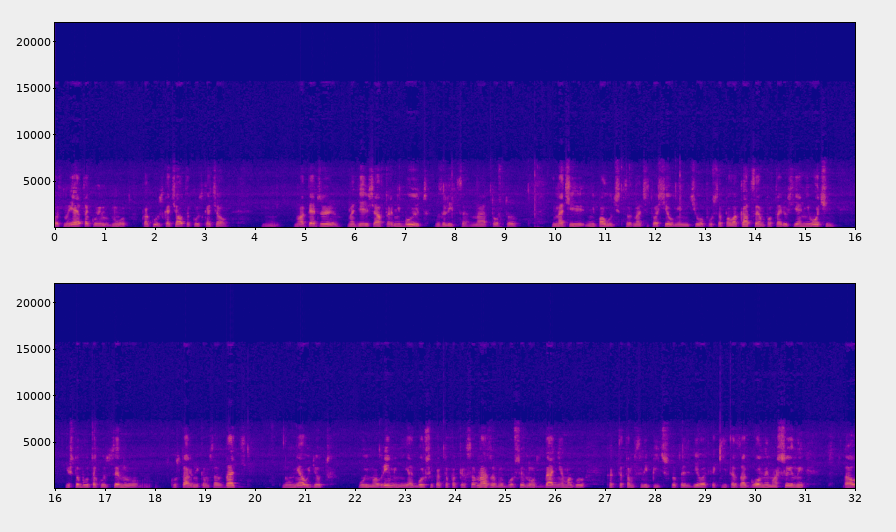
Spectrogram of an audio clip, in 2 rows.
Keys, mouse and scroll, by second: 3.1-7.0 middle drag, 7.4 shift+middle click, 8.1 middle click, 9.0 shift+middle click, 10.4-11.5 middle drag, 11.6 shift+middle click, 16.9-20.0 middle drag, 20.9-22.6 middle drag, 23.4 middle click, 27.3-28.7 middle drag.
